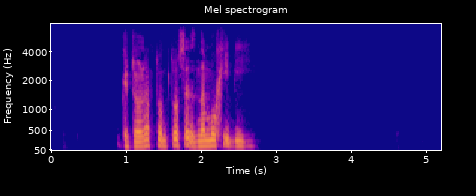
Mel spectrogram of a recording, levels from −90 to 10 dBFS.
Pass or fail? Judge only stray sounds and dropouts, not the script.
pass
